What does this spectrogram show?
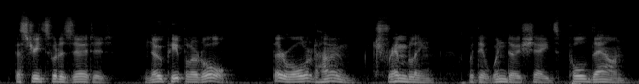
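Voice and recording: Reading aloud in a natural voice, its pitch varying in an ordinary way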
